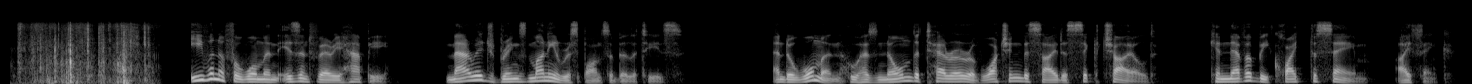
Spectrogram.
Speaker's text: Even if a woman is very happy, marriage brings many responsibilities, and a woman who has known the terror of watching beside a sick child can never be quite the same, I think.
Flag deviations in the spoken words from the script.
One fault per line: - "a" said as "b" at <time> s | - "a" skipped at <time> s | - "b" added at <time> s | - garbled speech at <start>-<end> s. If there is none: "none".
- "is" said as "isn't" at 2.8 s
- "many" said as "money" at 5.3 s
